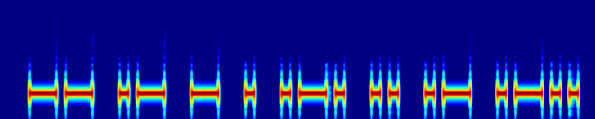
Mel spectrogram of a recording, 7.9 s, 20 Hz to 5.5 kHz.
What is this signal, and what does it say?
Morse code, heard as a keyed tone, about 10 wpm, 600 Hz. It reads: MATERIAL
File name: learning center / tower trouble / tower trouble 10wpm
